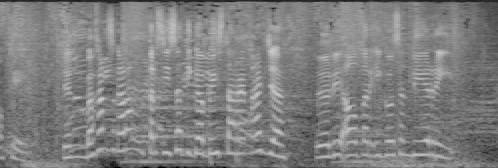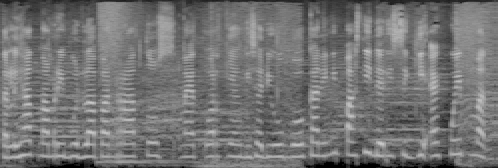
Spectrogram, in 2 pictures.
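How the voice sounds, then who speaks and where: High-pitched woman analysing esports. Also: fairly quick. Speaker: esports match co-commentator. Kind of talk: live esports analysis commentary.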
